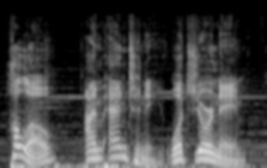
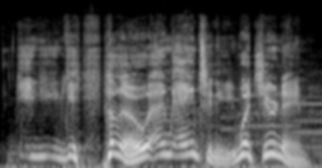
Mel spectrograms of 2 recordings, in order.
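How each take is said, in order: First: It is read in a plain voice. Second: It is read in a put-on character voice.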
